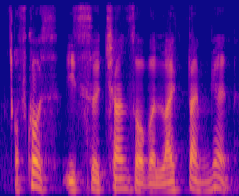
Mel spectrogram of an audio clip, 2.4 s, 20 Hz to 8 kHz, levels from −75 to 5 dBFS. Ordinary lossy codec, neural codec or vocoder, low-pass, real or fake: none; none; 7.2 kHz; real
